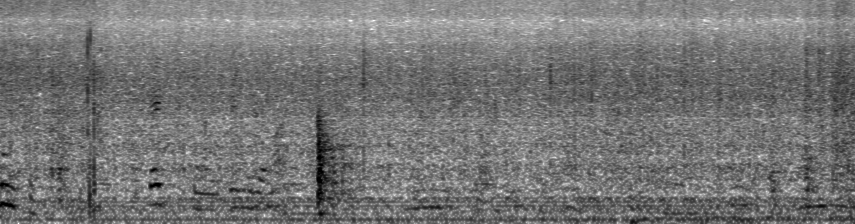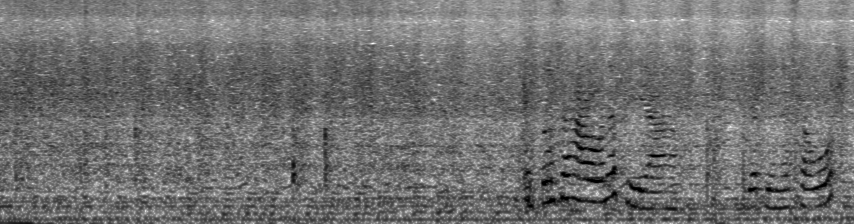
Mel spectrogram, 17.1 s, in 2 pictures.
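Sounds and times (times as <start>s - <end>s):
chicken sizzling in a skillet: 0.0s - 17.0s
food being stirred: 7.6s - 17.0s.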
